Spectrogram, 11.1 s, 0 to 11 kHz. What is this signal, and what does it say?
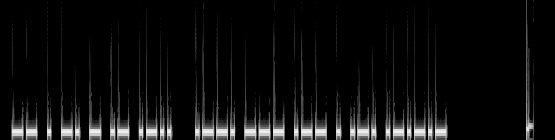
Morse code, heard as a keyed tone, about 17 wpm, 700 Hz. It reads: MENTAL POWER.
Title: Sentences from Top 1000 Words - Review Part 4 - 17wpm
